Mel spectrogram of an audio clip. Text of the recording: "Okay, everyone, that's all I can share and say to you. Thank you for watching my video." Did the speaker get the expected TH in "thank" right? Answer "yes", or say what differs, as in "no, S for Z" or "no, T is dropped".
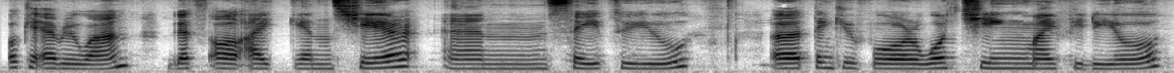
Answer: no, T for TH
